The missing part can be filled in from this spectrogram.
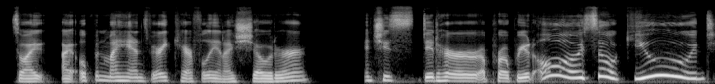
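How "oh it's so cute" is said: put-on high French accent, very slow, cute stretched. Retelling her reaction to what he showed her, with a french accent. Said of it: "with the French accent".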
